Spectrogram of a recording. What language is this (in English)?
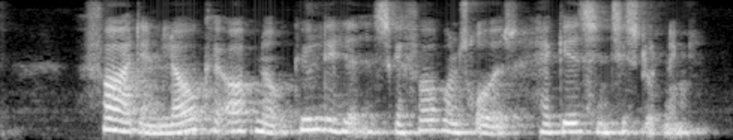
Danish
